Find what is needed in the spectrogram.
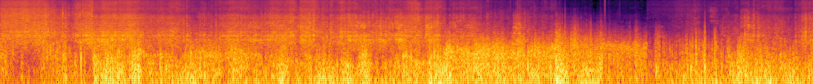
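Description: Loud, gusting wind rush on the microphone of a handheld camera while skiing downhill, with skis sliding over the snow underneath.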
